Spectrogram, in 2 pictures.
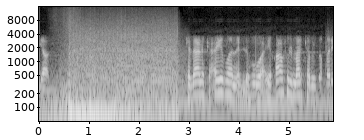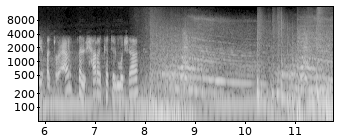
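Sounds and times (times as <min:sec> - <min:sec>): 
speech: 0:00.0 - 0:00.8, 0:02.3 - 0:08.1
car engines revving: 0:00.4 - 0:03.0, 0:07.9 - 0:11.7.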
